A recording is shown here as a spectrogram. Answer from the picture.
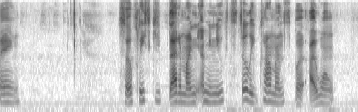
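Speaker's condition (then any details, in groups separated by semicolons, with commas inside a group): Cerebral palsy; type unknown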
